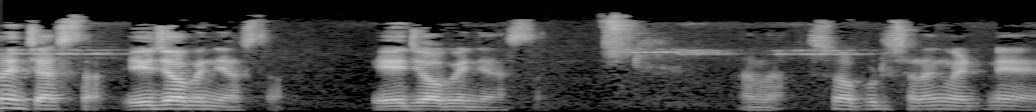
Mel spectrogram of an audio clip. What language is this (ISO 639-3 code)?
tel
